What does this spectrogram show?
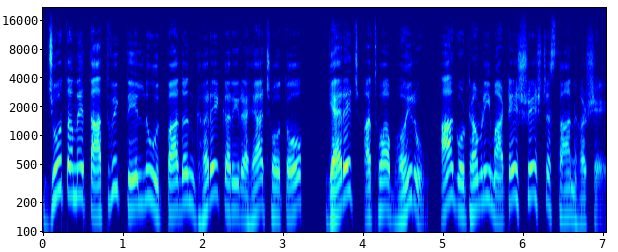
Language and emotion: Gujarati, neutral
